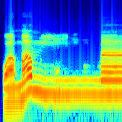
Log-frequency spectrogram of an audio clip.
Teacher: Kalau mim dekat situ, dia akan jadi wa mamma. Dia akan jadi dengung.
